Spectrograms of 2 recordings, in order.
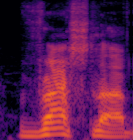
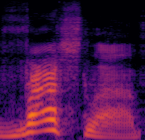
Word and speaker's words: Wrocław: Vaslav, that's how it's pronounced of it, Vaslav, really, wow.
